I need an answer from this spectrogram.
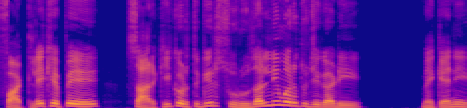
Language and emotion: Goan Konkani, surprised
